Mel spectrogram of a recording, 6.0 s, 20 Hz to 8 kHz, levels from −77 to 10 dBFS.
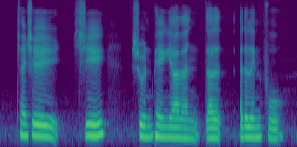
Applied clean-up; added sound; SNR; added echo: none; none; none; none.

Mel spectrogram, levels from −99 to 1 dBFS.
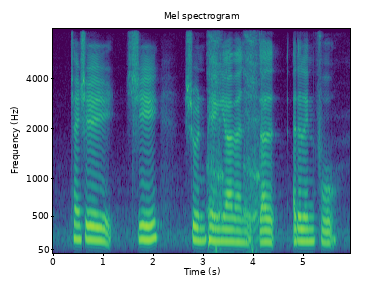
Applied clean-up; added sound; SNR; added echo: none; Burping, eructation; 12 dB; none.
